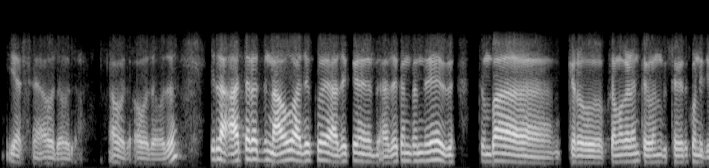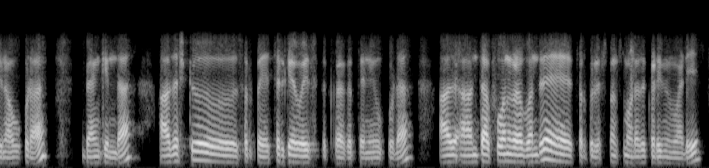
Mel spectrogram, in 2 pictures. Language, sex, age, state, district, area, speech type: Kannada, male, 30-45, Karnataka, Koppal, rural, conversation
